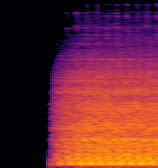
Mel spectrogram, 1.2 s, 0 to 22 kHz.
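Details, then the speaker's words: Yamaha Ténéré 250 engine idling with a quick, even "tec tec" ticking rattle over the idle beat; owner, not a mechanic, attributes it after research to the cam chain tensioner. "o responsável por esse barulho é esse cara aqui ó o tensor da corrente de comando aqui ó"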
